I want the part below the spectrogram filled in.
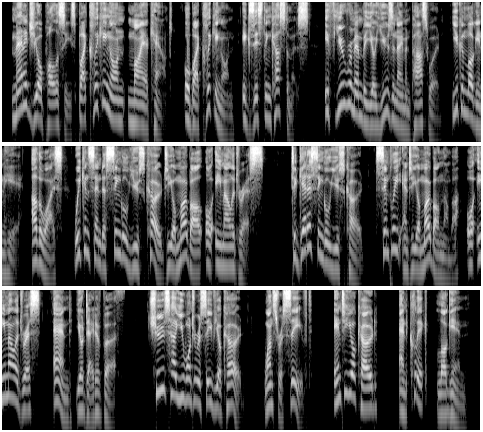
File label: Elearning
